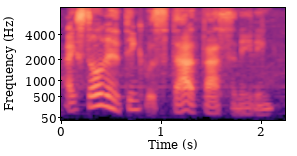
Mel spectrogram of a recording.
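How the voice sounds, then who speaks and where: A woman voicing a reflective older man who narrates a visual novel in a measured, wistful way. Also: medium pitch, big pitch swings, creaky, husky, exaggerated voice. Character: reflective older male lawyer, a wedded war veteran.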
